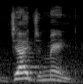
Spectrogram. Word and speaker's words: judgment: Here D is silent. Judgment. Though D comes in the spelling, it is not pronounced.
